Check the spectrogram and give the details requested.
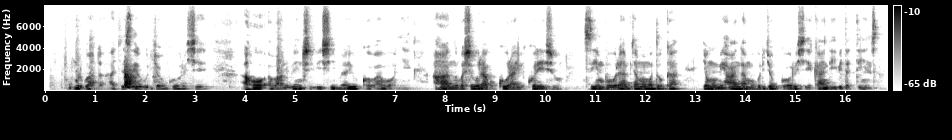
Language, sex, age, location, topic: Kinyarwanda, male, 18-24, Kigali, finance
